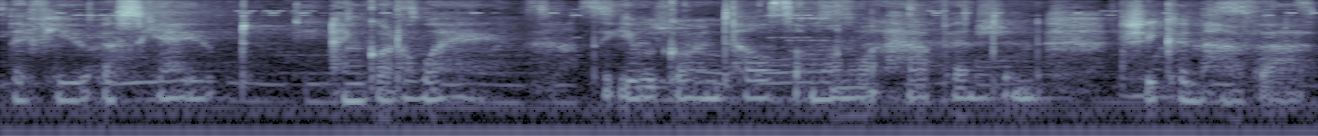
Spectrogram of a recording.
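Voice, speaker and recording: A woman playing a cute but sinister scientist in an ASMR roleplay, coaxing in a soft, breathy whisper. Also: fairly high pitch, level tone, normal speed, music in the background. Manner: hushed, coaxing, murmuring, giggly asides. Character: cute sinister lady scientist, chatty, coaxing, quietly gleeful.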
